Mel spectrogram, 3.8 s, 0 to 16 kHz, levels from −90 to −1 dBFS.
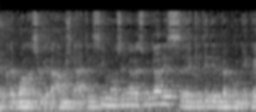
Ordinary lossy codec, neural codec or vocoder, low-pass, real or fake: MP3, 48 kbps; none; 14.4 kHz; real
